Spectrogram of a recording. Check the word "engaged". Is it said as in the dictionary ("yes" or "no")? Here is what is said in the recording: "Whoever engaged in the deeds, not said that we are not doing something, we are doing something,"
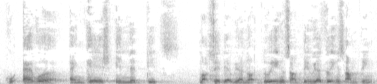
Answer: no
